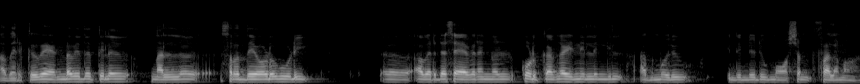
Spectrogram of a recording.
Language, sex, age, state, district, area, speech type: Malayalam, male, 18-30, Kerala, Thrissur, urban, spontaneous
